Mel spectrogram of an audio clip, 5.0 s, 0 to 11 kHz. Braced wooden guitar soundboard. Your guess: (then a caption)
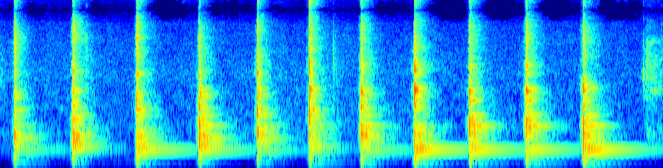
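Stiff. A parlor guitar soundboard, freshly braced and out of the go-bar deck with the braces not yet carved, is tapped 11 times at a steady pace. Each tap gives a short, woody knock with a clear tone near 266 Hz that decays quickly. The top sounds stiff, bright and trebley, and its X-brace arms are completely unyielding until they are tapered.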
